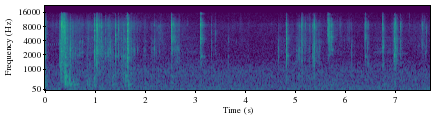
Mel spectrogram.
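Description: Hand tools clinking on a car shock absorber's top nut as a spanner and locking pliers work it: irregular sharp metal clicks, loudest in the first second and a half, then lighter ticks from about five seconds in.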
